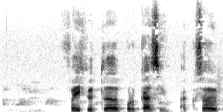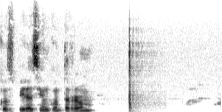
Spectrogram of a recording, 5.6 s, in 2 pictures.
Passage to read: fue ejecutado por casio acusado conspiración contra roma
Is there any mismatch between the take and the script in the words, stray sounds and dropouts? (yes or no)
yes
